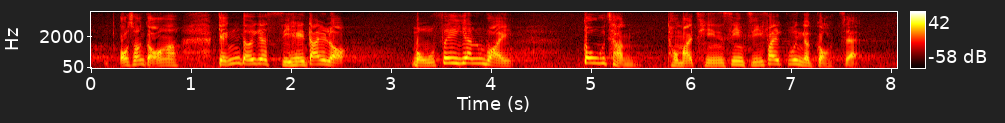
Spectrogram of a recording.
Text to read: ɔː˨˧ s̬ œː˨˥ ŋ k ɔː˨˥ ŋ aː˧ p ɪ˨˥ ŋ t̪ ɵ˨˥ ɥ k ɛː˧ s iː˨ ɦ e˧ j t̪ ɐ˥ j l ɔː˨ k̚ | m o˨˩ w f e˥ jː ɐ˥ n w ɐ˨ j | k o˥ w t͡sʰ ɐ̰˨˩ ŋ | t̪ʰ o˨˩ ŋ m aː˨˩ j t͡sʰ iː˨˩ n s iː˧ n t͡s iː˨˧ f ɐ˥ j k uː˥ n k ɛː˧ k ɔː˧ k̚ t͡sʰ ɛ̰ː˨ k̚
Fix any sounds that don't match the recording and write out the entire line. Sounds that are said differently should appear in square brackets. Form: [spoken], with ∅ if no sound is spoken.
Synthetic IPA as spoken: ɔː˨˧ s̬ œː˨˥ ŋ k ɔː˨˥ ŋ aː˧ [k] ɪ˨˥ ŋ t̪ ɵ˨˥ ɥ k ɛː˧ s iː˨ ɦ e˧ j t̪ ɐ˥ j l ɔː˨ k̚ | m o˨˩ w f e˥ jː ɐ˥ n w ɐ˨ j | k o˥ w t͡sʰ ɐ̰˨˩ ŋ | t̪ʰ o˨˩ ŋ m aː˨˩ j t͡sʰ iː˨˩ n s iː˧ n t͡s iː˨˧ f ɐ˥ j k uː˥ n k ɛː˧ k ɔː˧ k̚ [t͡s] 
